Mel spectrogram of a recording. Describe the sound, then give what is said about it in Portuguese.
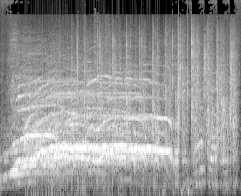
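A live audience cheers loudly with many overlapping shouting and whooping voices over steady applause, then the cheering drops off and scattered clapping and a few voices carry on to the end. “E se você está ouvindo isso agora no Spotify, você vai entender que tem público.”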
